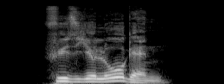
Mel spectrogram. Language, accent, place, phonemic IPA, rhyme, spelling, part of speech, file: German, Germany, Berlin, /fyzioˈloːɡɪn/, -oːɡɪn, Physiologin, noun, De-Physiologin.ogg
- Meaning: physiologist (woman who studies or specializes in physiology)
